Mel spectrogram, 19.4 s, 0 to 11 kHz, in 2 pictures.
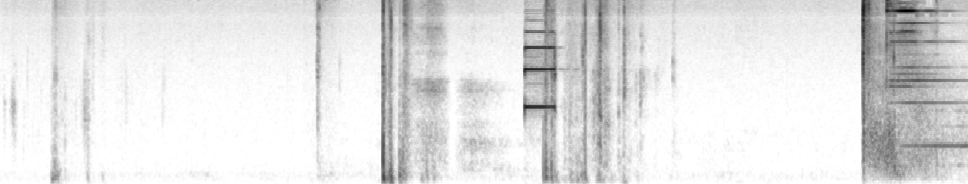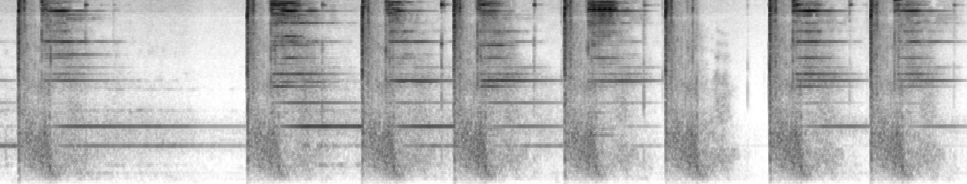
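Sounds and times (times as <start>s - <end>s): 
shot timer electronic start beep: 5.3s - 5.6s, 8.6s - 16.8s, 17.4s - 19.3s
longer ringing clattering: 8.6s - 16.8s, 17.4s - 19.3s
sharp metallic clanks and impacts: 8.6s - 16.8s, 17.4s - 19.3s.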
